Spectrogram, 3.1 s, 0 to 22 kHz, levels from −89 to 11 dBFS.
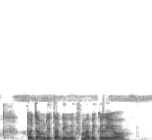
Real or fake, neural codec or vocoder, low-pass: real; none; 7.2 kHz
